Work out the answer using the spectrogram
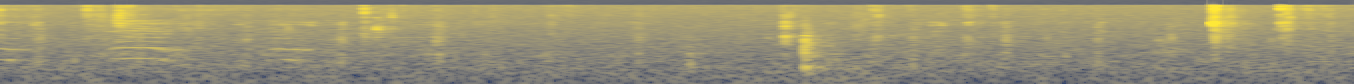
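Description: A person chewing a mouthful of fried chicken close to the microphone, with soft wet mouth noises and small crackles. A brief hummed vocal sound comes near the start, and two sharp clicks stand out about four and six seconds in.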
